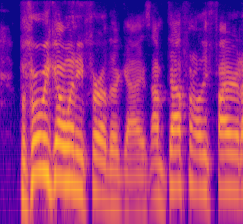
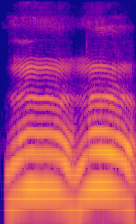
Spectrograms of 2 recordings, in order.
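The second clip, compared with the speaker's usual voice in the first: long, rounded moo; cow mooing. Acted. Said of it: "He can sound like a cow".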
